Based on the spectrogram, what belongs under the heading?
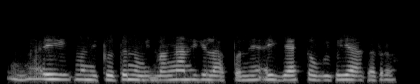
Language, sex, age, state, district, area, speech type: Manipuri, female, 45-60, Manipur, Churachandpur, urban, conversation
